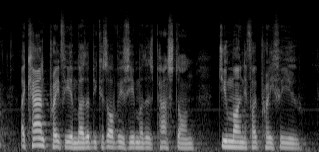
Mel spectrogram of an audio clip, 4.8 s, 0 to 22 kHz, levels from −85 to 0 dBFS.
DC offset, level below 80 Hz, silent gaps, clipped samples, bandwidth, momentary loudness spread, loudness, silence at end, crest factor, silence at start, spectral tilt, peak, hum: under 0.1%; -62 dBFS; none; under 0.1%; 13.5 kHz; 8 LU; -30 LUFS; 0.2 s; 18 dB; 0 s; -6 dB/octave; -12 dBFS; none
